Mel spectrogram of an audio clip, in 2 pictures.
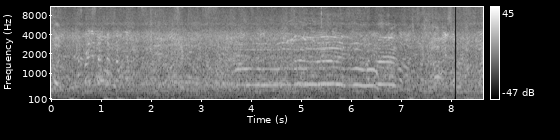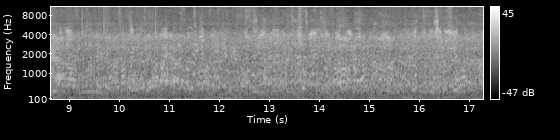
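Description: Music with a thumping beat plays loudly over loudspeakers.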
